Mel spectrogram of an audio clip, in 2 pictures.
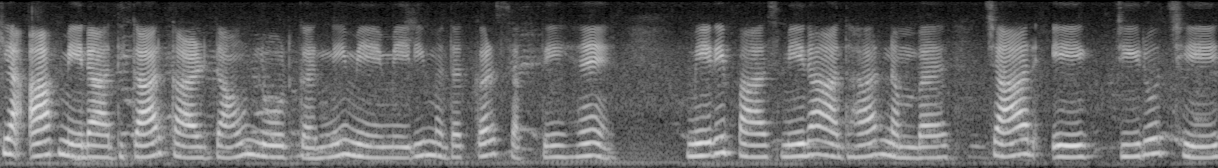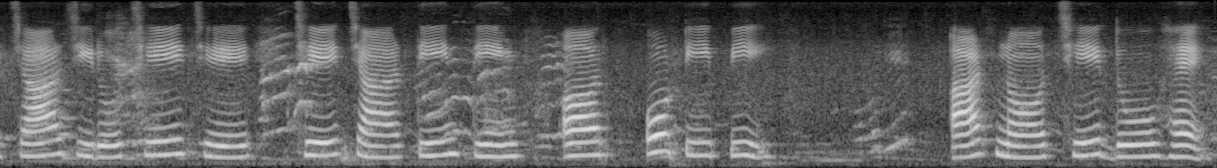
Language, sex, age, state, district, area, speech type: Hindi, female, 60+, Uttar Pradesh, Hardoi, rural, read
